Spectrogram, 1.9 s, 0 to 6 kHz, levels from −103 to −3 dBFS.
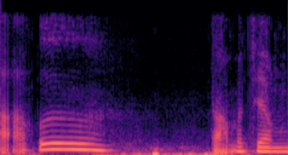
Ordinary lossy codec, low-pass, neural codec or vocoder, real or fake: none; 5.4 kHz; codec, 16 kHz in and 24 kHz out, 0.9 kbps, LongCat-Audio-Codec, fine tuned four codebook decoder; fake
